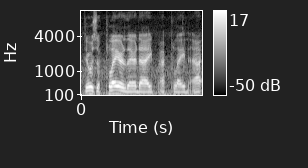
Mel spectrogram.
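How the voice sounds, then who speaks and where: A man's voice: on the low side, fairly even intonation, moderate pace, vocal fry, fairly bright tone. Brazilian-born man, outdoor traffic noise. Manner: rambling, many restarts and "you know" fillers. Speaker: head women's soccer coach. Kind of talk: casual interview.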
